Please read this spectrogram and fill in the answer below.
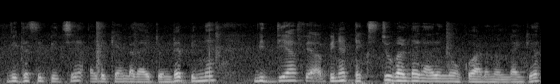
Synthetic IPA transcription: ʋiɡɐsipːit͡ɕːɨʔeɽukʲːe̞ːɳɖɐðaːjitːuɳɖɨpinːe̞ | ʋid̪jaːfjɐ̰pinːe̞ʈe̞kstuɣɐɭɨɽe̞kaːɾjɐmno̞ːkːuɐːɽɐnːuɳɖeːŋɡil

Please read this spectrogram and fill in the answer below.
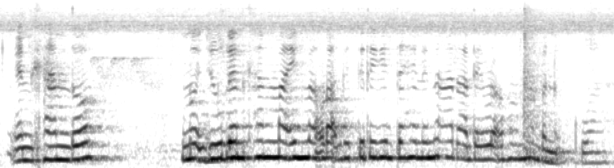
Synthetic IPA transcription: ɛnkʰand̪ɔ | unɔʔd͡ʒulɛnkʰanmaiɲmaʔɔɽaʔbʱit̪ɾiɡint̪aɦɛnɛnaaɾaʔɖɛɔɽaʔɦɔmabanuʔkɔwa

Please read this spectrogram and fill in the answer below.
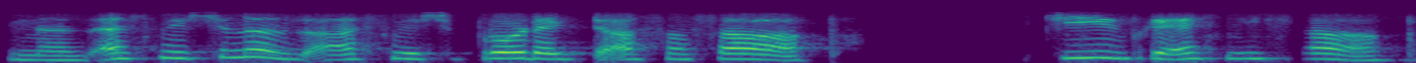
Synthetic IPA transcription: nɐzɐsmit͡ʃʰinɐzɐsmit͡ʃʰipɾoːɖek̚ʈɐ̰sãːsaːpʰ | t͡ʃiːzkɐɐsnisaːpʰ

